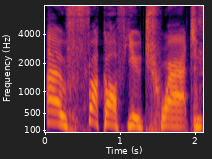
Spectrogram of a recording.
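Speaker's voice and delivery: very slow, high dismissive voice. Retelling a traffic argument, quoting the other man's reply in an Alan Partridge voice. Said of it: "basically Alan Partridge voice".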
